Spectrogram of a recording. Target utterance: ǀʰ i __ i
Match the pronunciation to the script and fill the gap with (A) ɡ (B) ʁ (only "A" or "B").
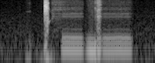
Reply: A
